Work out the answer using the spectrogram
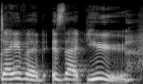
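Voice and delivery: put-on Afrikaans-accented speech. Retelling a paranormal investigation video, an investigator calling out: imitating a strong Afrikaans accent. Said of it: "two guys with very Afrikaans accents going".

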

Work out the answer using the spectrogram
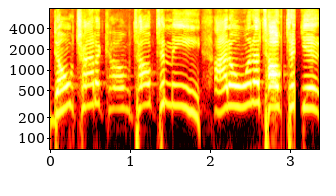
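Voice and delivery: acted irritated, frustrated, fed-up, dismissive tone. Telling listeners how they get when tired, acting out being frustrated. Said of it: "I get tired and I get frustrated".

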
